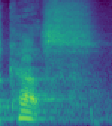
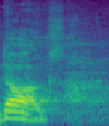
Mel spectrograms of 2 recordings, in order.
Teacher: there's a hissing sound but there's no voicing so that's not a z sound it's an s sound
